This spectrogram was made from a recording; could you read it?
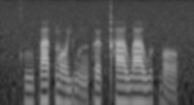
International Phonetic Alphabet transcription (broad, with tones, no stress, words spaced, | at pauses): kʰuː˧paː˥t̚mɔː˧j wʊ˨˥ŋkœː˥k̚ pʰaː˥waː˥wʊ˥k̚ɔː˨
